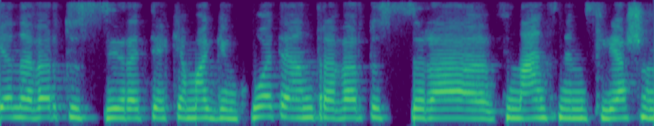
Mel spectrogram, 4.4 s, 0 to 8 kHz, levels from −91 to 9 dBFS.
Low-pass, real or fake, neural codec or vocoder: 7.2 kHz; real; none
